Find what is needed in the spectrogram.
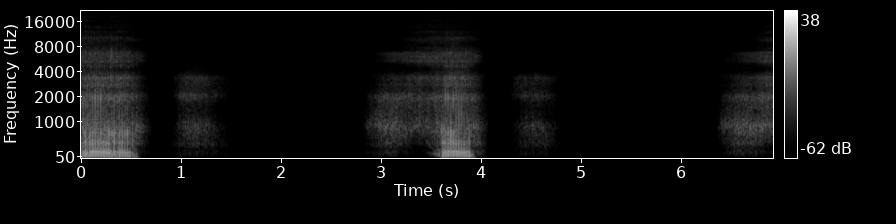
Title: Napping -Snoring Sounds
